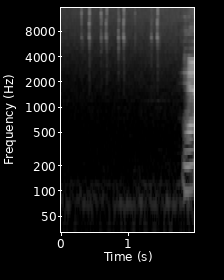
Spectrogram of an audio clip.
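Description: Faint, irregular small clicks and taps from the plastic trigger switch of a MIG welding gun being handled in the fingers. A man's voice comes in near the end.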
